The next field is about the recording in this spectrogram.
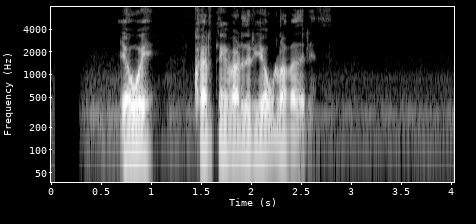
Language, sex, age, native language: Icelandic, male, 20-29, Icelandic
